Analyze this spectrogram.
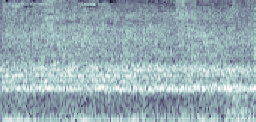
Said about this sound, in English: As soon as Trinity spots the hard line, an enormous city trash truck skids into position facing the booth.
